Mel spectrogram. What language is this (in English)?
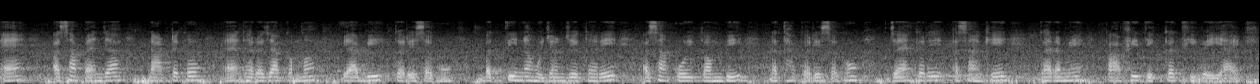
Sindhi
